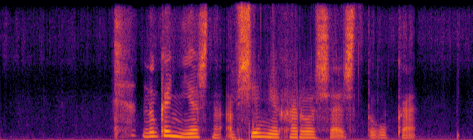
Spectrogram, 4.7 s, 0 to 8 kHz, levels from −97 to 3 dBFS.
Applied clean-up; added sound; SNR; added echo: neural separator model SepFormer DNS4.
